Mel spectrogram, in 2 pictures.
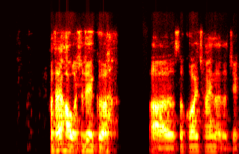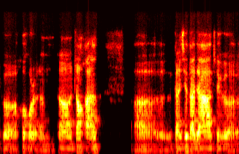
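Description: A man speaks calmly into a microphone, heard as if through an online call.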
